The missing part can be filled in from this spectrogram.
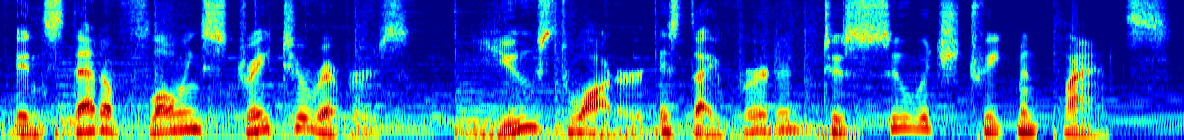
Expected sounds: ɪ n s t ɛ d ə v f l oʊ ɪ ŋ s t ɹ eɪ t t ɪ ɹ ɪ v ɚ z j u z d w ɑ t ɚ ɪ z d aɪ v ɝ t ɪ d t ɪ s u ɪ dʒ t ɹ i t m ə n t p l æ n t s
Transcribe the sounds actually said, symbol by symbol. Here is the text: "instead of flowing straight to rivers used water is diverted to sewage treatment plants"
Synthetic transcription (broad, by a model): ɪ n s t ɛ d ə v f l oʊ ɪ ŋ s t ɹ eɪ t t ɪ ɹ ɪ v ɚ z j u z d w ɑ t ɚ ɪ z d aɪ v ɝ t ɪ d t ɪ s u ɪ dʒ t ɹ i t m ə n p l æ n t s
